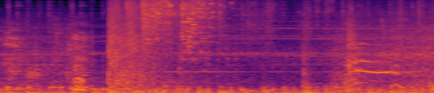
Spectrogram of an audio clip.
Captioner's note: gun fires, glass shatters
